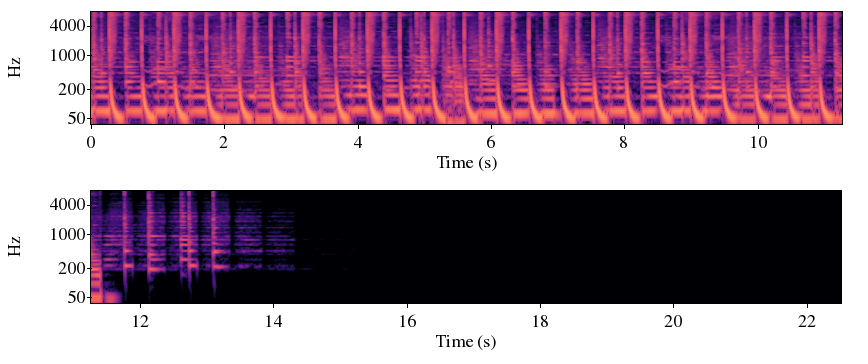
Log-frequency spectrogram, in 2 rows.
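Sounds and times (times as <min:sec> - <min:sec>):
EDM remix: 0:00.0 - 0:14.3.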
